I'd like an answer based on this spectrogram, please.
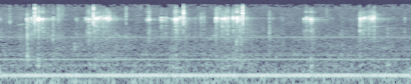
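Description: Faint, scattered clicks of clay poker chips being handled at the table, over a low steady hum.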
